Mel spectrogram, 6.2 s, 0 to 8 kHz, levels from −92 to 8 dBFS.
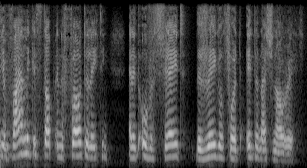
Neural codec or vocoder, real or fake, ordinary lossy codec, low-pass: codec, 16 kHz, 0.4 kbps, LongCat-Audio-Codec; fake; none; 7.2 kHz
